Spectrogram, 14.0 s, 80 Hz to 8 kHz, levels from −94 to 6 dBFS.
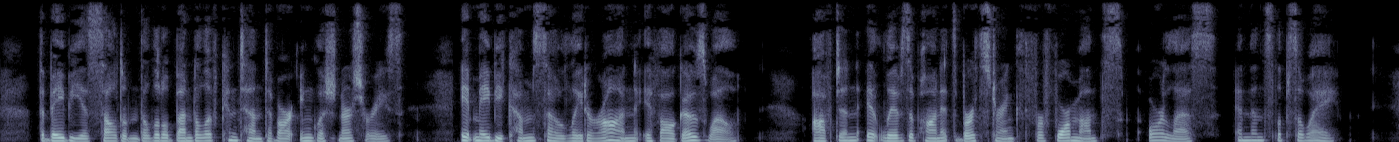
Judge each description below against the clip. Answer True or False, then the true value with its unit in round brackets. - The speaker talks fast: False (165 wpm)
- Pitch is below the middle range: False (160 Hz)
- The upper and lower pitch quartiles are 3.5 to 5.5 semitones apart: False (2.7 semitones)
